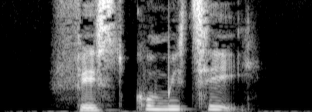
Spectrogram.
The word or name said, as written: FESTKOMITEEN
